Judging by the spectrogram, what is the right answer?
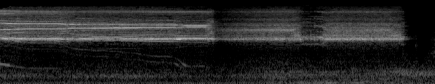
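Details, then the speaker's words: Holmes Hobbies Revolver 1400kV brushless outrunner (replacing stock 45T brushed in Cross RC MC8 8x8 truck) on Castle Sidewinder 4 ESC, running unloaded before fitting: steady high-pitched whine with faint rising tone, not much louder than brushed; normal. "It's the 1400 kV. So really, it's not staggeringly loud. It's got a high-pitched noise, but it's not. I don't think that's much louder than a brush motor going at it."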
